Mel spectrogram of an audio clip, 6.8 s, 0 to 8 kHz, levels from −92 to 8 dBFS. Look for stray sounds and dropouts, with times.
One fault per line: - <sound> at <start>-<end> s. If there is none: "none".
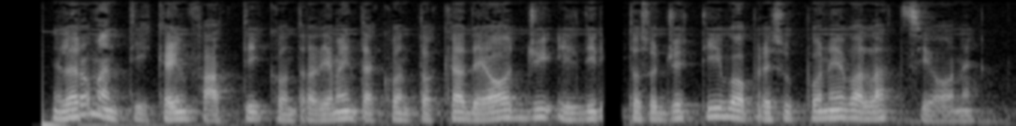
- dropout at 4.0-4.2 s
